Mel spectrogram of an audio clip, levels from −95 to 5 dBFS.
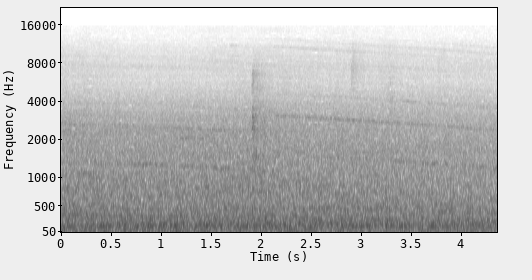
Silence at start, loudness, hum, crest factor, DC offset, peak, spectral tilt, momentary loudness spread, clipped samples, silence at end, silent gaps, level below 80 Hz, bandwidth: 0 s; -34 LUFS; none; 14 dB; under 0.1%; -18 dBFS; -7 dB/octave; 2 LU; under 0.1%; 0 s; none; -42 dBFS; 15.5 kHz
